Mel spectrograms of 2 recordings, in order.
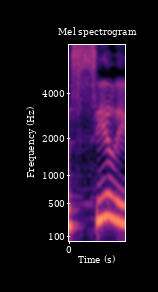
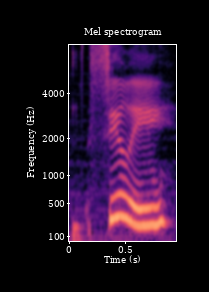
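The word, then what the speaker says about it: Seelie: courts and there's the cely court and unse court and it's spelled s e l IE not silly as you would think um and basically the um sely they are playful benevolent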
